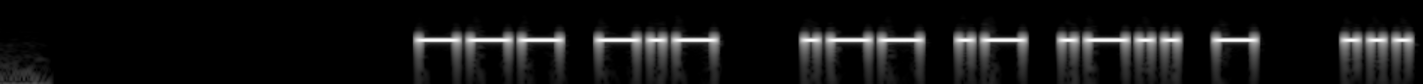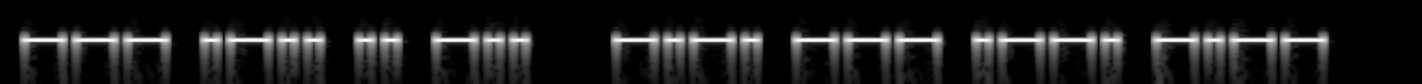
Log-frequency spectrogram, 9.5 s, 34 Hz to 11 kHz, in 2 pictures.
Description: Morse code, heard as a keyed tone, about 27 wpm, 700 Hz. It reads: OK WALT SOLID COPY
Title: Practice QSO - Exchange 3 - More Info - 28wpm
